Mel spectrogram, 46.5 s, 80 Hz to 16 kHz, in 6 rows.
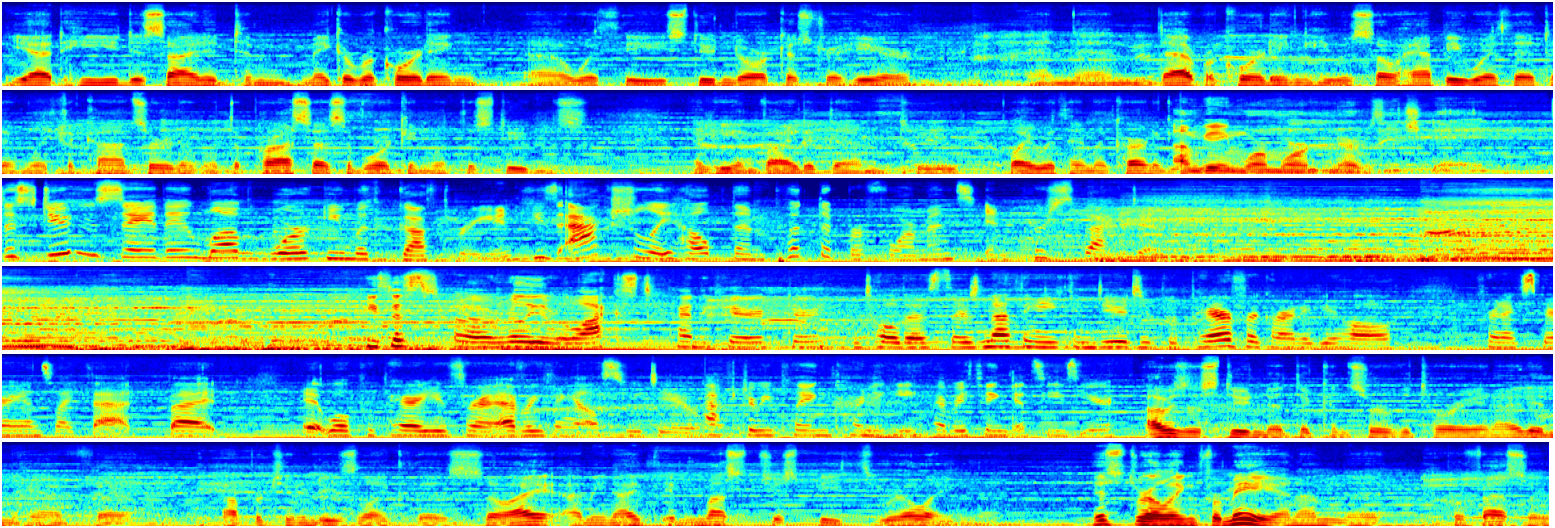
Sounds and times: Speech: 0:00.0 - 0:21.4, 0:25.1 - 0:46.5.

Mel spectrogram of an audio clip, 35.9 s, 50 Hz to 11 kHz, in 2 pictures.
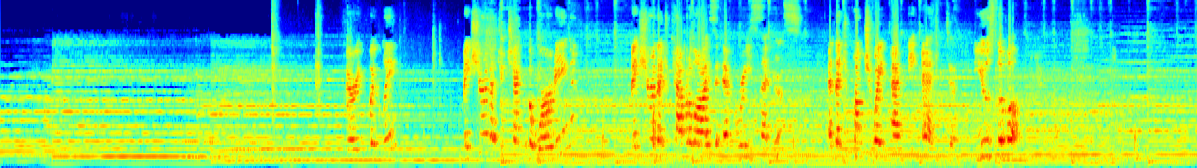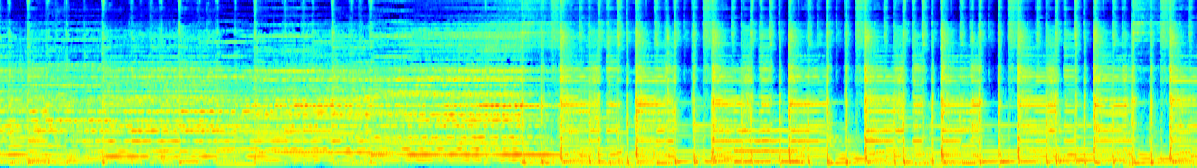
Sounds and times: Music: 0:00.0 - 0:35.9
Speech: 0:05.2 - 0:06.0, 0:06.9 - 0:08.7, 0:09.5 - 0:16.3.

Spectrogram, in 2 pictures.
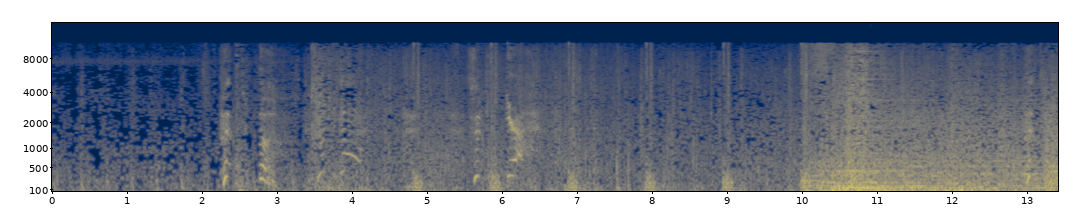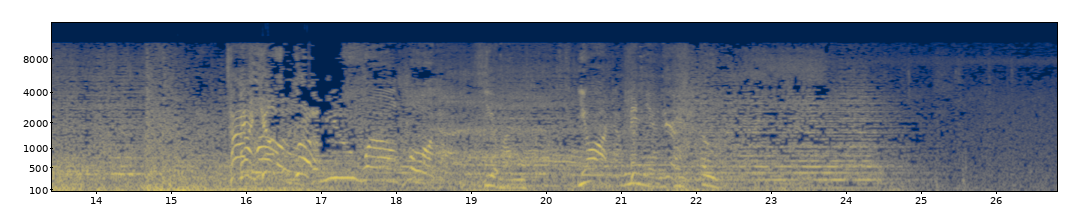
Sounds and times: Music: 0:10.3 - 0:25.2.

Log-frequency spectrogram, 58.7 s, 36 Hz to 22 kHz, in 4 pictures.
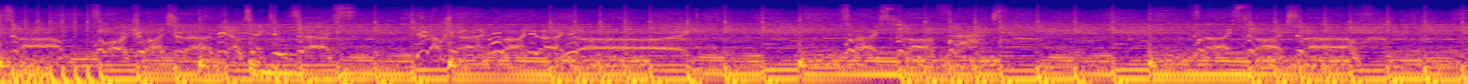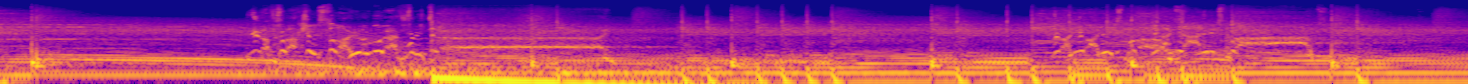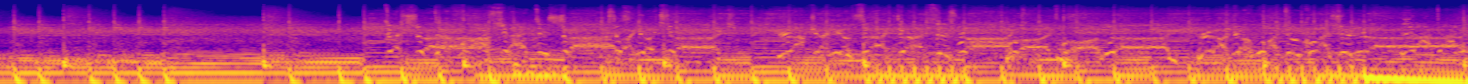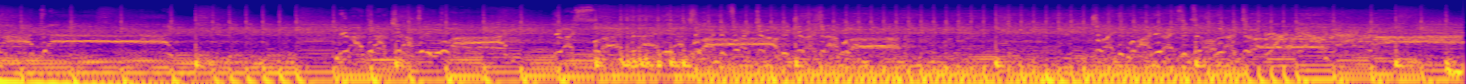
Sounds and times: Angry music: 0:00.0 - 0:58.7.

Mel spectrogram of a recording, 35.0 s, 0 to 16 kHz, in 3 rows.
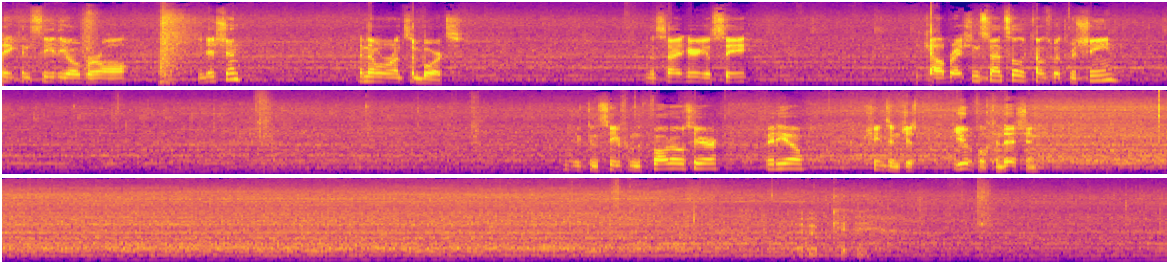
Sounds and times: Speech: 0:00.0 - 0:01.3, 0:01.9 - 0:02.4, 0:03.6 - 0:04.6, 0:06.4 - 0:07.5, 0:09.1 - 0:11.2, 0:17.2 - 0:19.7, 0:20.3 - 0:22.1, 0:31.2 - 0:32.2.

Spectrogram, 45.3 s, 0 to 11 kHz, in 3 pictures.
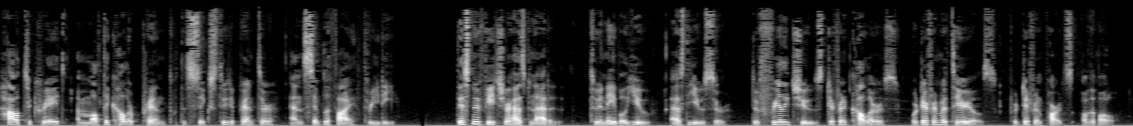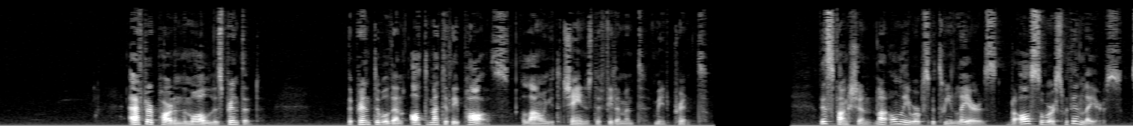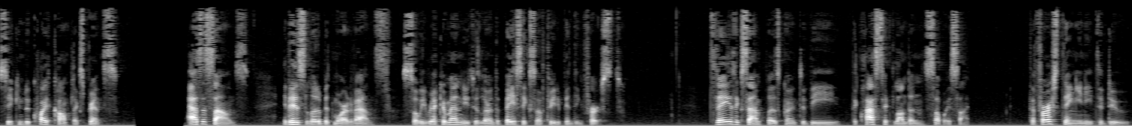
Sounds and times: Speech: 0:00.0 - 0:05.3, 0:06.1 - 0:14.9, 0:16.8 - 0:18.6, 0:19.8 - 0:24.6, 0:26.0 - 0:31.8, 0:32.7 - 0:38.6, 0:39.7 - 0:43.2, 0:43.9 - 0:45.3.

